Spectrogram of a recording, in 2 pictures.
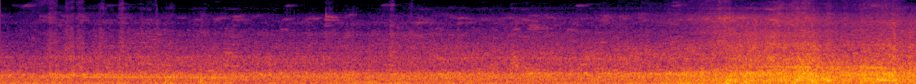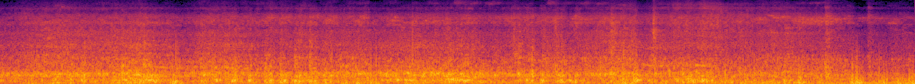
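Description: Mumbai suburban electric local train running at speed, a steady rumble of wheels on rail. About seven seconds in, an oncoming local train on the next track passes close alongside, a much louder rushing clatter that lasts until near the end.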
